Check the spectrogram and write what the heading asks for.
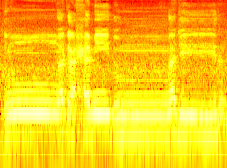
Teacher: یا ساکن سے پہلے زیر ہے، تو زیر کو آپ کھینچیں گے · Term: یا مدہ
